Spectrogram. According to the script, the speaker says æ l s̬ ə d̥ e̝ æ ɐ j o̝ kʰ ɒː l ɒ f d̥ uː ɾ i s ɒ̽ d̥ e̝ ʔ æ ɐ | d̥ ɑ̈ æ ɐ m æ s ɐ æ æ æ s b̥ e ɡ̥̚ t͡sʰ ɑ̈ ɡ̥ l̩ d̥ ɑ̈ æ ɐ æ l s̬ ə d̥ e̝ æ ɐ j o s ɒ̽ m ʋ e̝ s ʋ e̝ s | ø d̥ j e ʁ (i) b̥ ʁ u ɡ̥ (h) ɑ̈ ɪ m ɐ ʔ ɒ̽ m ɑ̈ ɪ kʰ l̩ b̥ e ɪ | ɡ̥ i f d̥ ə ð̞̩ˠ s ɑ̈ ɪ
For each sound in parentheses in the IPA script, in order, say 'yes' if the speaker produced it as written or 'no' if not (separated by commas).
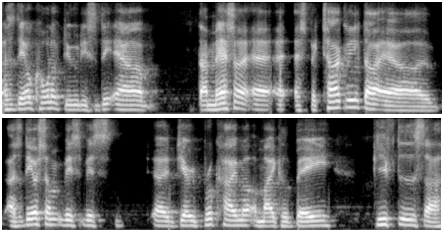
yes, yes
